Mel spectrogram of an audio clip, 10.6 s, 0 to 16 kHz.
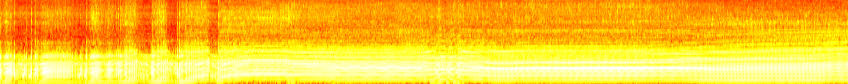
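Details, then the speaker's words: Ported, full-house McCulloch Super Pro 70 (70cc) chainsaw with 32-inch bar, retested cutting hard wood: screams high and free, then pitch sags when buried in the cut. Revs more than his 850 but lacks its pull under load; cause not confirmed. "this saw with a 32 inch bar it does not have the pull of this 850."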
